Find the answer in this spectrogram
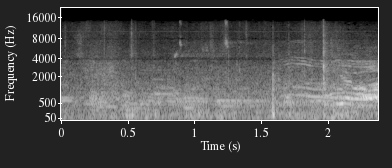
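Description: Players' voices calling out across an outdoor hard court, with thuds of a football being struck and bouncing; the sharpest thud comes about a second and a half in.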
